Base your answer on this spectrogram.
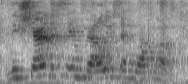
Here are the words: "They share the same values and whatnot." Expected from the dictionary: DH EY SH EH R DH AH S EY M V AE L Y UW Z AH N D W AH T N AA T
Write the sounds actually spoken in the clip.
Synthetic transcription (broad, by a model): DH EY SH EH R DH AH S EY M V AE L Y UW Z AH N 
